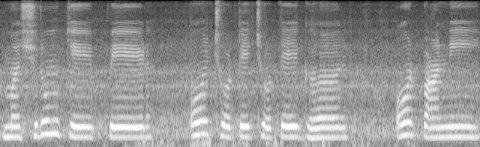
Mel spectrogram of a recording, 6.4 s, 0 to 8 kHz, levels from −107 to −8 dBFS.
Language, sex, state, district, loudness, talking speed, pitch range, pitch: Hindi, female, Madhya Pradesh, Dhar, -13 LUFS, 85 wpm, 205-225 Hz, 210 Hz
